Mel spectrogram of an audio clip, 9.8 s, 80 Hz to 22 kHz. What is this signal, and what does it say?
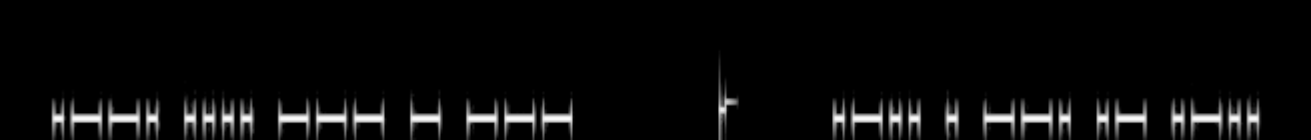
Morse code, heard as a keyed tone, about 17 wpm, 700 Hz. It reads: PHOTO LEGAL
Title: Sentences from Top 1200 Words - New Word Drill - 17wpm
